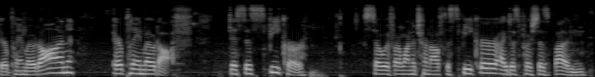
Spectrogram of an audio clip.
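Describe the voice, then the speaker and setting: Hoarse, aggrieved tenant; rambling self-recorded rant into a handheld phone, mid-range pitch. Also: expressive, moderate pace, slight background noise. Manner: aggrieved, rambling, talks while fiddling with phone. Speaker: tenant filing complaints. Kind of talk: agitated self-recorded complaint monologue. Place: apartment indoors. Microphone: phone held by speaker.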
